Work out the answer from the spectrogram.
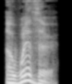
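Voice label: "aweather", British English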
